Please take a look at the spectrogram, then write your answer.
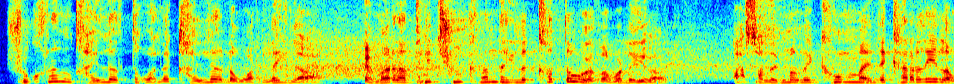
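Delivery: gibberish mock Arabic, sing-song and lilting; mock Arabic safety video. Comic mocks an airline safety video, in mock Arabic gibberish. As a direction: parody an Emirates safety video in fake Arabic. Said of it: "the video comes on".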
